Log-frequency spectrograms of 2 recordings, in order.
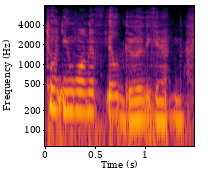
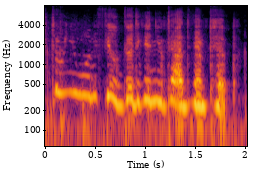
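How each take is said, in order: First: Said in the usual way. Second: Much higher, fast put-on squeal; a hammed-up high cartoon voice; mock squeaky voice. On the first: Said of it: "repeated in high voice". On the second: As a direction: squeal it in a silly falsetto.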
